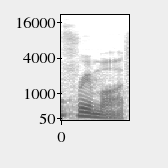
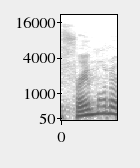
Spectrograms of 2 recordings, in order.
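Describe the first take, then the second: First: Fremont with a long e, FREE-mont; alternative pronunciation. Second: Fremont with a long a, FRAY-mont; alternative pronunciation. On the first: Vlogger checking the city's name, Fremont said as FREE-mont. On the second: Vlogger checking the city's name, Fremont said as FRAY-mont. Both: Shown as a demonstration. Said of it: "was it Fremont or Fremont".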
